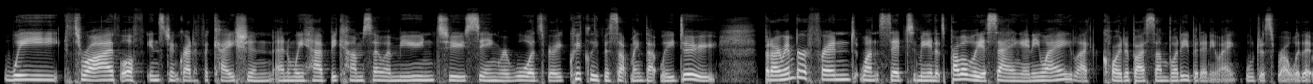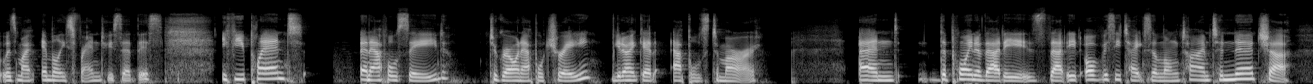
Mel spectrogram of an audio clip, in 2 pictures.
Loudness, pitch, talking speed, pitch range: -15 LUFS, 190 Hz, 195 wpm, 175-210 Hz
